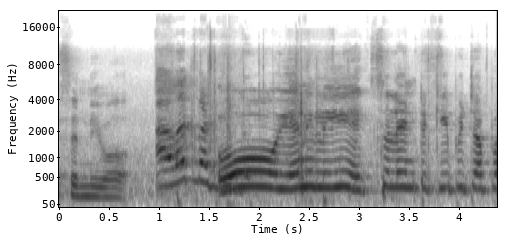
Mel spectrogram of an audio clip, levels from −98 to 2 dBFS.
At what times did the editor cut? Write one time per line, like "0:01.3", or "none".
0:00.9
